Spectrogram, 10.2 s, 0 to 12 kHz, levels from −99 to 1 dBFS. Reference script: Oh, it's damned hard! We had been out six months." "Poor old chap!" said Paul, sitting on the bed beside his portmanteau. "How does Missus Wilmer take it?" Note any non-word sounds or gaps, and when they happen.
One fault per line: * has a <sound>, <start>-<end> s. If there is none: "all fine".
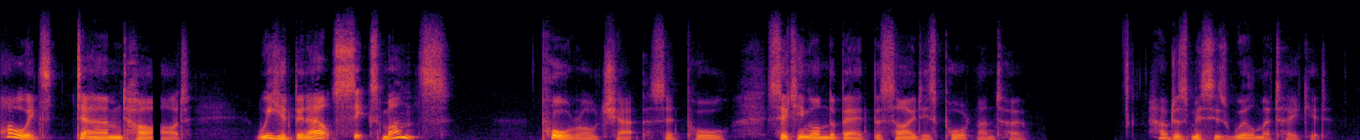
* has a dropout, 1.1-1.2 s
